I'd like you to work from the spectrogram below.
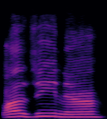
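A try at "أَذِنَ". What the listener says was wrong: আলিনা, হামজা হামজা আইনের মতো হয়ে গেছে।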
